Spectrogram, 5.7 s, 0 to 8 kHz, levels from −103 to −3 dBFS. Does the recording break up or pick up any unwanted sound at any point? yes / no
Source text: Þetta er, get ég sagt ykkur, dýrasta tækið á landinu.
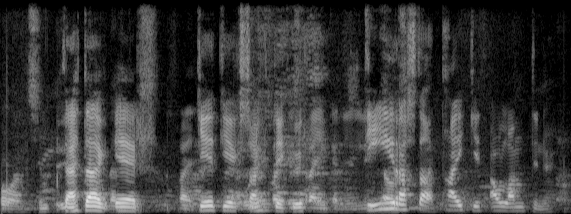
no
